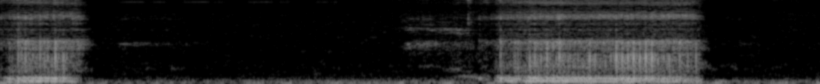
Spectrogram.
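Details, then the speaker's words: Female tri-color Pocket Bully dog snoring: two loud, buzzy snores with a soft breath between them, in a quiet room. "what's my big old girl doing you here snoring you snoring where you big baby snoring"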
